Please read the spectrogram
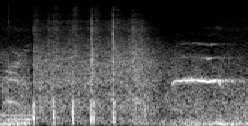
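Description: A police rifle fired five times in rapid succession, all within about a second. A high, held scream starts near the end.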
